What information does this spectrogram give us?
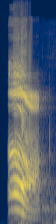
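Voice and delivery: loud, high exasperated "ugh"; fed-up groan, pushed up high; annoyed groan. Real, not acted. Annoyed groan about the streamer.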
